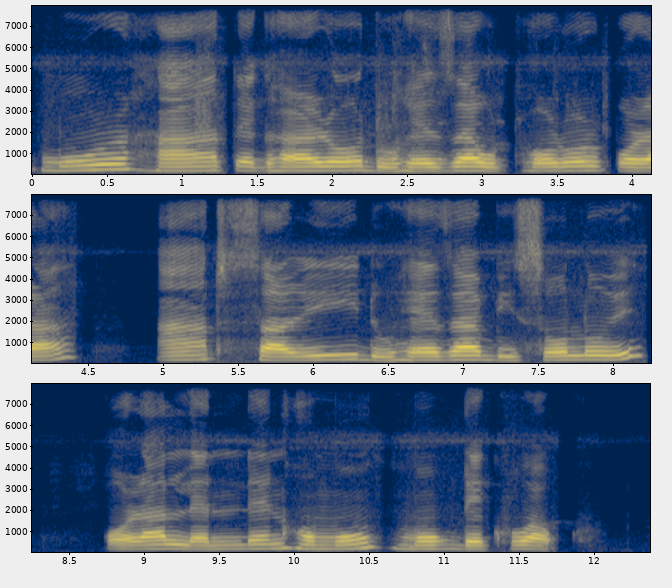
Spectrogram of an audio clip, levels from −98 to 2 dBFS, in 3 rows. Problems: none marked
